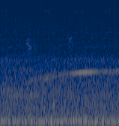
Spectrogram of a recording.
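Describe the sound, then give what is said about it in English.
Emergency vehicle siren in the distance outdoors on a chilly clear morning: a faint, steady wail slowly rising in pitch over a constant low rumble of background noise. “as you hear the sirens in the distance”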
